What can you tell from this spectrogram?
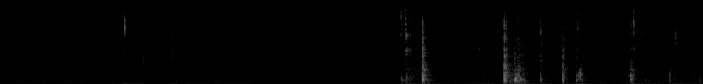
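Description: Handling noise from a compact fluorescent bulb's plastic base and its small circuit board: one light click about a second in, then a quick run of clicks and knocks from about four seconds in as the parts are turned and handled.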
